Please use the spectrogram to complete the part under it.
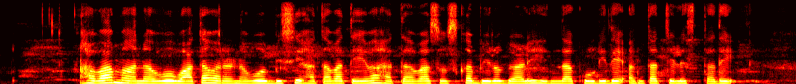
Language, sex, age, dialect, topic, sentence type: Kannada, female, 36-40, Mysore Kannada, agriculture, statement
